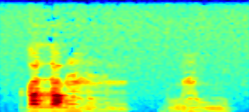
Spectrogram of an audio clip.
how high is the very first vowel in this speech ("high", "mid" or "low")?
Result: low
